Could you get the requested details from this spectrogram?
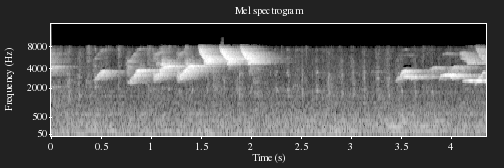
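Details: A male Coleiro, heard alongside his female, sings a dense run of rapid, buzzy, slurred notes. After a pause, a second phrase of higher, drawn-out whistles follows against a low background murmur.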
